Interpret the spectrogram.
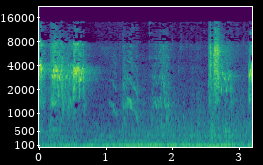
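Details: Budgerigar chirps: a loud scratchy burst opening, softer warbled notes in the middle, then sharp chirps returning near the end.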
